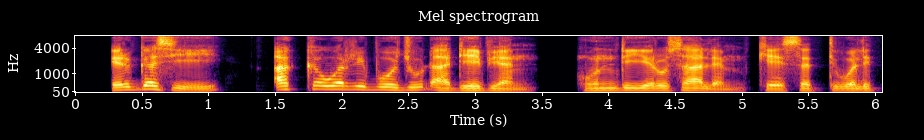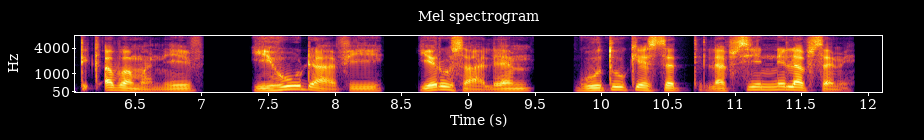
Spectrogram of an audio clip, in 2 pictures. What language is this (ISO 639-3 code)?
orm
